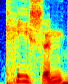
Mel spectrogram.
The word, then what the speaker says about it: Thiessen: It's actually called Thiessen, but it's spelled Thiessen, T-H-I-E-S-S-E-N.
